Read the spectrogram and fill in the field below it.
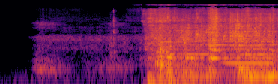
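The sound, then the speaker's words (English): A toilet flushes: a soft click and low gurgle, then a loud roaring rush of water that surges and keeps churning to the end, with no one speaking. “I have all the volumes up and you have to hear the toilet flushing sound because that's the only time that the whoo occurs.”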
